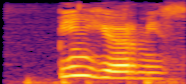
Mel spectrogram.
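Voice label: "пинь йӧрмис", Komi, female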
